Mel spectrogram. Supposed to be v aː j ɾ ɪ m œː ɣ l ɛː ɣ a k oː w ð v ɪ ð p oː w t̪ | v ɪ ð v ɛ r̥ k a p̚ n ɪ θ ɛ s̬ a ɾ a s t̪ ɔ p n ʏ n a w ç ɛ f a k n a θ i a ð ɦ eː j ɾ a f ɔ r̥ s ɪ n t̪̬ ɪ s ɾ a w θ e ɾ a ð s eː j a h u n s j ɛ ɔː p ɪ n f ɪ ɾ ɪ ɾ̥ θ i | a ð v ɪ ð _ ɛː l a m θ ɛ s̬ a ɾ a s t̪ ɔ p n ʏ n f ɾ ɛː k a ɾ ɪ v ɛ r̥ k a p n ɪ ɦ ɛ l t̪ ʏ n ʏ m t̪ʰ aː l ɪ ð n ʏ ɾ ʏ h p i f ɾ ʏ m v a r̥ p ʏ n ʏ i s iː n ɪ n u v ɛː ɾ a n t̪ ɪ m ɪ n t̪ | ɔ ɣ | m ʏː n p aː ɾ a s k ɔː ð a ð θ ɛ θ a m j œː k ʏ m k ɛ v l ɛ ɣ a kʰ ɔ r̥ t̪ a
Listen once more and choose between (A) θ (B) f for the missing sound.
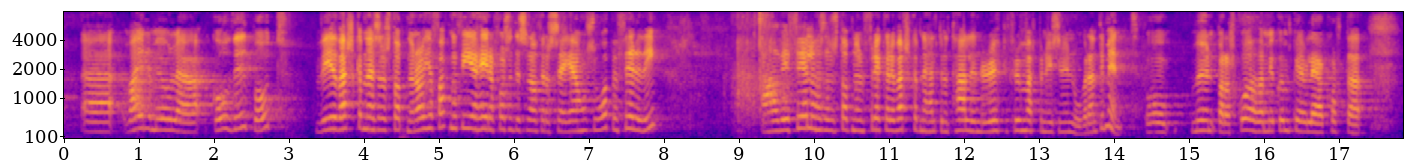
B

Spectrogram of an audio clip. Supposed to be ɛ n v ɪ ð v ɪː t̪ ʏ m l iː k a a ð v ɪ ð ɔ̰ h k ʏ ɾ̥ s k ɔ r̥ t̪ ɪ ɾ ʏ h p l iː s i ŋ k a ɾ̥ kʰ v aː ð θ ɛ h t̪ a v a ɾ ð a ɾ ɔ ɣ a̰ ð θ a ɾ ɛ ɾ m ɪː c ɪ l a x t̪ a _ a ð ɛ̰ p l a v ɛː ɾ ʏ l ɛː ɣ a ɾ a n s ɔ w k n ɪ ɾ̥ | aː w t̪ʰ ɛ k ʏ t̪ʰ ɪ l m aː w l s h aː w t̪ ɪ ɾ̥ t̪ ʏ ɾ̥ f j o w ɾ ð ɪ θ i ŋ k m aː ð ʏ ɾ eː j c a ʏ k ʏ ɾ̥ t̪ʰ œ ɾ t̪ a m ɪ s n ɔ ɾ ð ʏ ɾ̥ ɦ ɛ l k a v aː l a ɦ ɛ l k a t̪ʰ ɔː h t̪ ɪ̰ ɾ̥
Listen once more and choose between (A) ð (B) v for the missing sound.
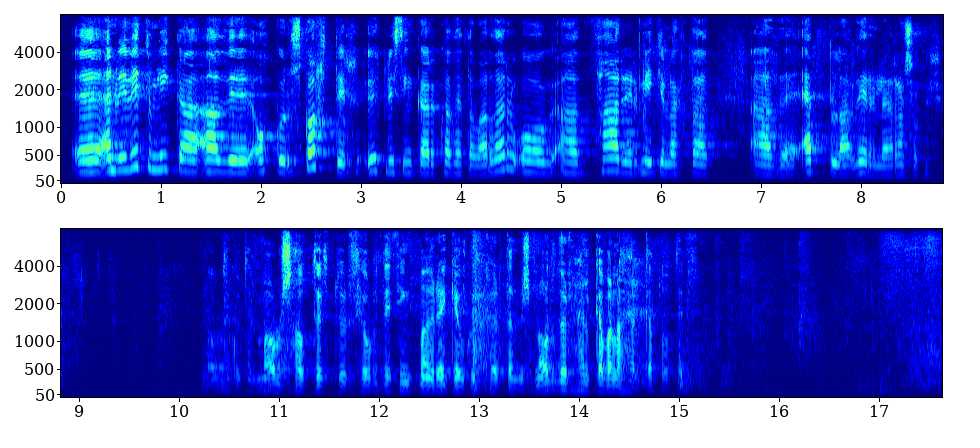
A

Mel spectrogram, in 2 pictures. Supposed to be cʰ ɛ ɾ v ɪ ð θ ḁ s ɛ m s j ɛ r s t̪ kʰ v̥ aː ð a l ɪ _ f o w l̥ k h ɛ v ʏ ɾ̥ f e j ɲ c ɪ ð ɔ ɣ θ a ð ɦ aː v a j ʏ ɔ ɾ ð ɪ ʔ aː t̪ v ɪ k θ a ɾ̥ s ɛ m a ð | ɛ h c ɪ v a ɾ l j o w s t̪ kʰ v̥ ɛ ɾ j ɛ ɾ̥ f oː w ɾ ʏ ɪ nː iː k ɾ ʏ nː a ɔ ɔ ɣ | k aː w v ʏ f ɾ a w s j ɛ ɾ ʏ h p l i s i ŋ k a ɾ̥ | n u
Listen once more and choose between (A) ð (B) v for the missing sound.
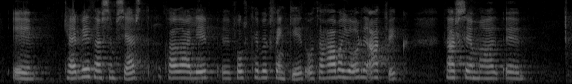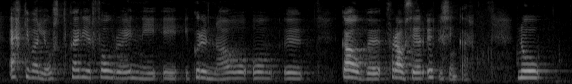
B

